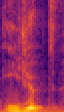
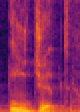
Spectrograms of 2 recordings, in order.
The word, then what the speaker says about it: مصر: الاولانيه ما بنحطش دي خفيفه كده قبل الجي فبنقول ايجيبت، مع ان المفروض نقول ايجيبت.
